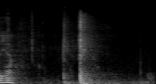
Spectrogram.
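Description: A small plastic device knocks lightly against a rubber mat.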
